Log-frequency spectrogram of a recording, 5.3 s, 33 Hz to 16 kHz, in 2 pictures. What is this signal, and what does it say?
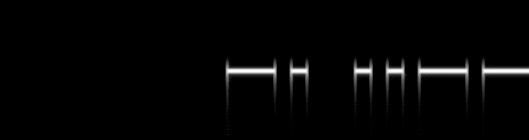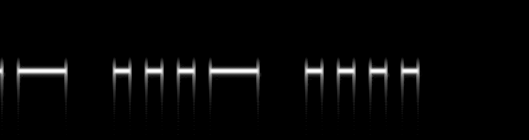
Morse code, heard as a keyed tone, about 15 wpm, 700 Hz. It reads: N2VH
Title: USA Call Signs - 4 Characters - 3x Character Spacing - 15wpm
